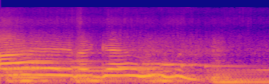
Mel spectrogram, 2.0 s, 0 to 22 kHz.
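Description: A 1946 jazz recording: a woman singing a sustained, sliding vocal line over band accompaniment. The voice falls in pitch and drops out about a second and a half in, leaving the band holding low notes.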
